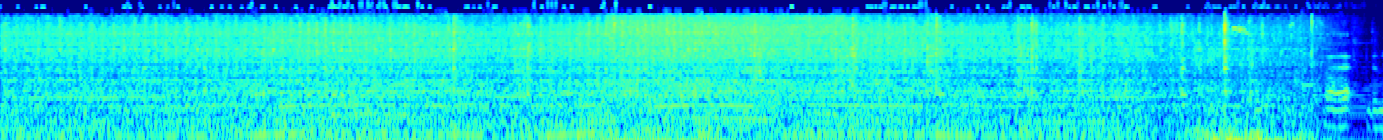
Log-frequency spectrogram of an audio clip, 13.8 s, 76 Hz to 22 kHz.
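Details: 2011 Jeep Grand Cherokee on jack stands with wheels spinning: a loose, uneven knocking about three a second under the drivetrain rumble, traced to a driveshaft joint; fixed by replacing the complete driveshaft assembly.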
